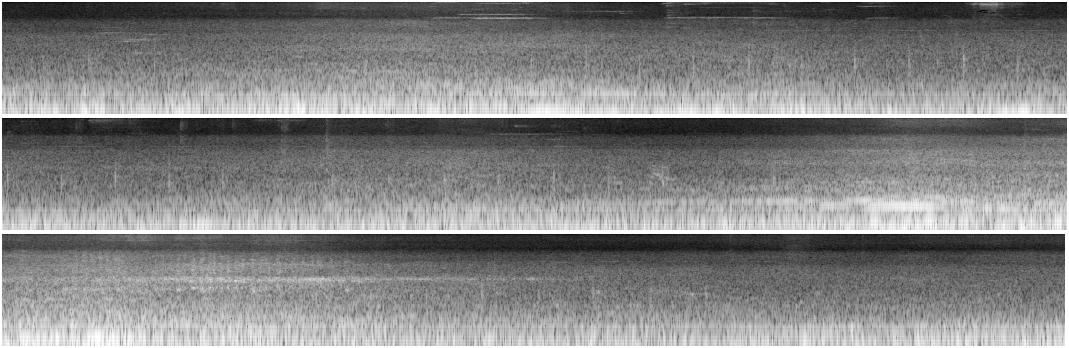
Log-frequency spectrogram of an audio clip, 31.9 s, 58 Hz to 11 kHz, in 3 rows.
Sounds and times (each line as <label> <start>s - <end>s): Traffic Sound 0.0s - 31.9s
